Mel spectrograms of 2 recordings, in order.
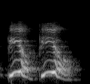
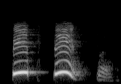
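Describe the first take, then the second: First: High chirpy pio pio; Italian chick peep. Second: Put-on piping baby chick call, high and loud; high chick peeps. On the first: Teacher contrasting the Italian chick call, chirpy and high. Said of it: "In Italian". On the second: Teacher showing children how an English chick sounds, high peeping. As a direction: peep like a tiny chick. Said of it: "in English goes". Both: Shown as a demonstration.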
